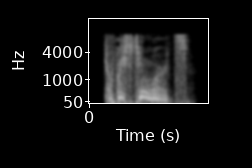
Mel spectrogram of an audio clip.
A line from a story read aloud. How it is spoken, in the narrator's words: I hissed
